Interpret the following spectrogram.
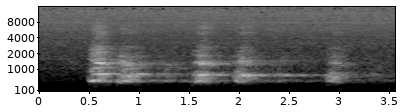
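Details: Rex, a dog, barking in the night, recorded February 27, 2018: four hoarse, harmonic barks, one opening the clip, then a close pair and a final bark, over quiet background hiss.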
